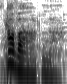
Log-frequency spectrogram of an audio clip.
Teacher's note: like almost all Czech words, it's stressed on the first syllable. So the acute accent indicates not stress, but vowel length, kavárna.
